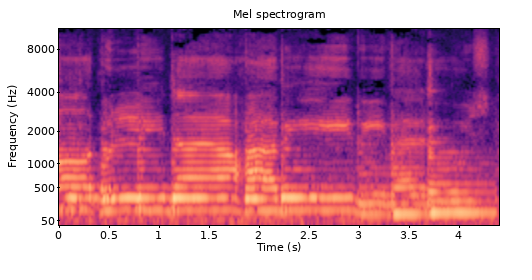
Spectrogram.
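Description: Arabic song: a male singer draws out long, melismatic notes over plucked oud accompaniment.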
